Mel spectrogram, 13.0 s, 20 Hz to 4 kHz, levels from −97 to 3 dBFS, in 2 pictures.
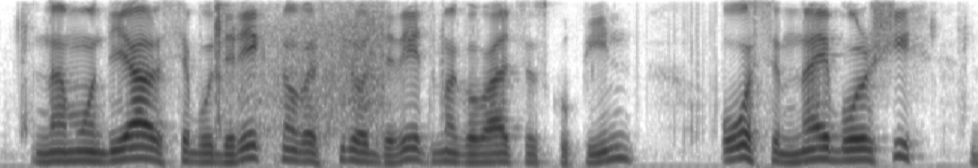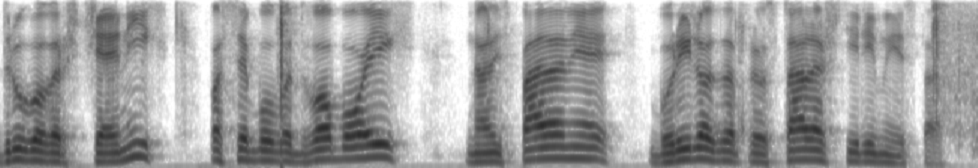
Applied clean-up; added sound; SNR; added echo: none; Fire; 19 dB; none.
